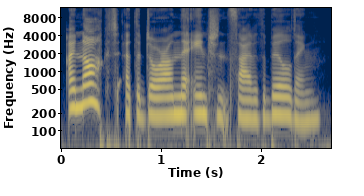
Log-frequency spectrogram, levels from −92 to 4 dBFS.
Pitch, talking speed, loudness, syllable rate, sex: 190 Hz, 265 wpm, -19 LUFS, 6.1 syllables/s, female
